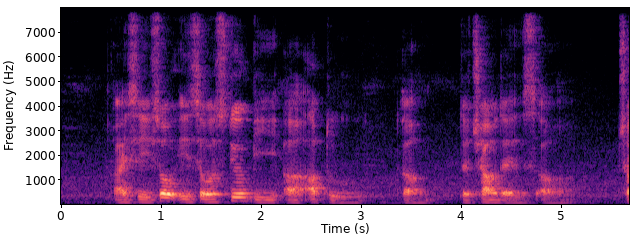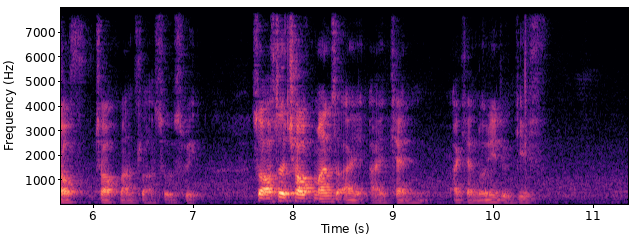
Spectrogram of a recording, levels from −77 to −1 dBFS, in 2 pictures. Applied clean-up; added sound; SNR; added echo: none; none; none; none.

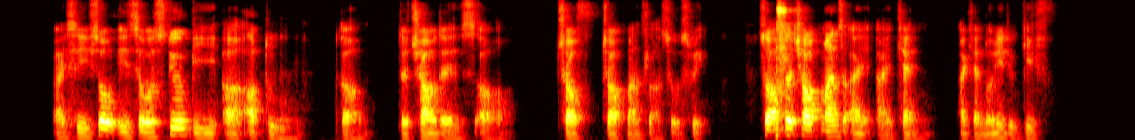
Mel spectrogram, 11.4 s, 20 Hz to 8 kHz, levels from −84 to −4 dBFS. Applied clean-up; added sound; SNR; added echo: neural mask model DeepFilterNet 3.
